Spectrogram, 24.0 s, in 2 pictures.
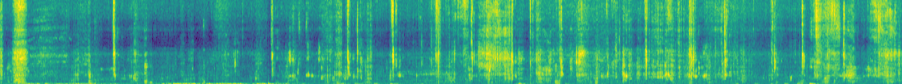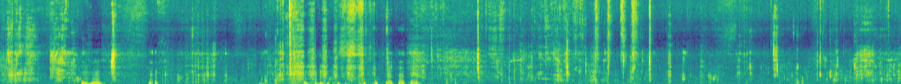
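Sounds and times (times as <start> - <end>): heavy low rumble: 0.0 - 11.6
chewing crunchy fruit: 0.0 - 24.0.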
